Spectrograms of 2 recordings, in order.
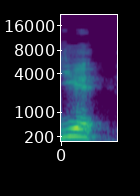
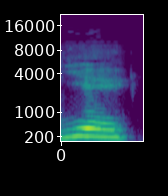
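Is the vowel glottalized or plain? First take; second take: glottalized; plain. First: The vowel is said with a glottal, creaky catch. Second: The vowel is said with a plain, smooth voice. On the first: "or it can be glottalized" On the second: "it can be a plain vowel"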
